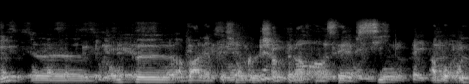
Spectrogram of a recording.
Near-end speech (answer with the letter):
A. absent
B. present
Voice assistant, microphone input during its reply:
B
